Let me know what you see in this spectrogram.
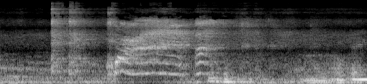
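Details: Newborn baby boy just after a normal vaginal delivery, born nine years after his sibling: a vigorous wailing cry that rises and falls over room noise and background music.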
